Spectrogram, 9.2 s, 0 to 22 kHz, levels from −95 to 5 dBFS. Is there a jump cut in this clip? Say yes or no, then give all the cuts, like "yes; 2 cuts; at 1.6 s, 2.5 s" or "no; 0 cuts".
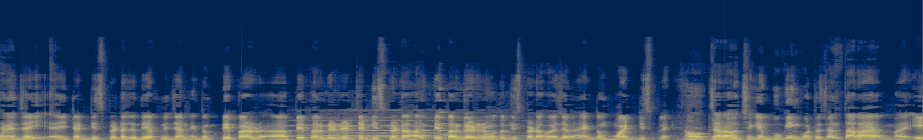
no; 0 cuts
